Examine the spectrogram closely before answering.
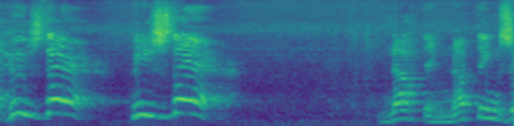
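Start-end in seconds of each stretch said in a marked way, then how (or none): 0.0-1.6 calling out. Retold or imitated. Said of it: "my dad's yelling out".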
